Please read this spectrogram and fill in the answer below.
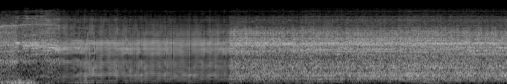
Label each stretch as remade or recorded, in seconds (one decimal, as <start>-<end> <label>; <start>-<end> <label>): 0.0-0.6 recorded; 0.6-2.3 remade; 2.3-5.1 recorded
